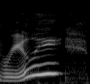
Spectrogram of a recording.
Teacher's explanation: You go up at the end, really? Because you want some more information. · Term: rising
